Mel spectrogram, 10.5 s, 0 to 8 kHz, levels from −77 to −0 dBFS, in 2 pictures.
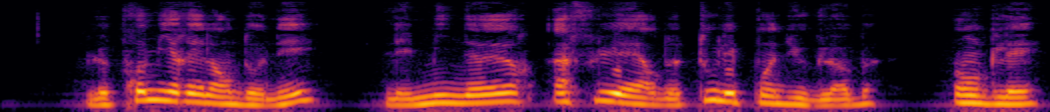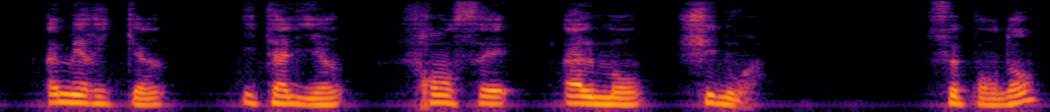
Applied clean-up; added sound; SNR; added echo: none; none; none; none.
